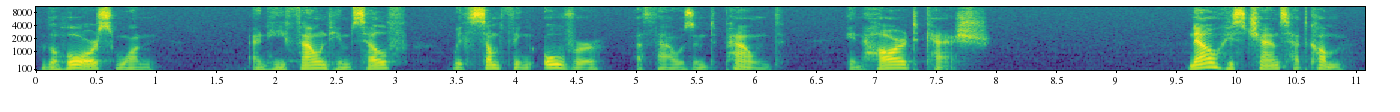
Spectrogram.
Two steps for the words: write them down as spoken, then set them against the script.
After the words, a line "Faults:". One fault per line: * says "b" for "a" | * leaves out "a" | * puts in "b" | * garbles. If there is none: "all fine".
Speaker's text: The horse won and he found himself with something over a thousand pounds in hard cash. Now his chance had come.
The horse won and he found himself with something over a thousand pound in hard cash. Now his chance had come.
Faults:
* says "pound" for "pounds"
